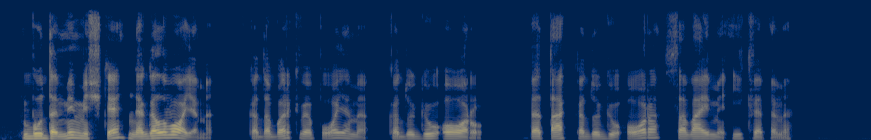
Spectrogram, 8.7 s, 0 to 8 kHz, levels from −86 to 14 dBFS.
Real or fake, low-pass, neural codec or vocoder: real; 7.2 kHz; none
